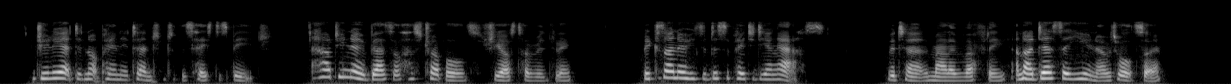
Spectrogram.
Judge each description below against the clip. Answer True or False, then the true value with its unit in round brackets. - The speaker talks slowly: False (180 wpm)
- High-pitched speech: True (235 Hz)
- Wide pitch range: True (6.5 semitones)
